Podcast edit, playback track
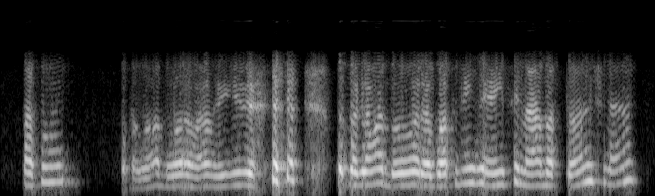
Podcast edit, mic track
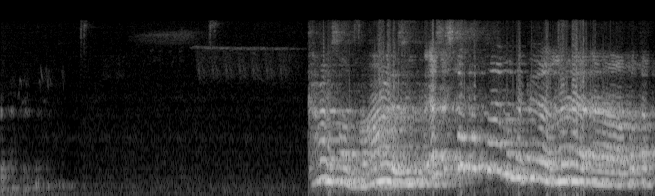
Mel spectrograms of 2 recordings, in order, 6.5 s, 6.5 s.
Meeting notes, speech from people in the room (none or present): present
